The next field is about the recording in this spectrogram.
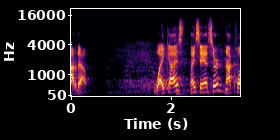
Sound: audience speaking

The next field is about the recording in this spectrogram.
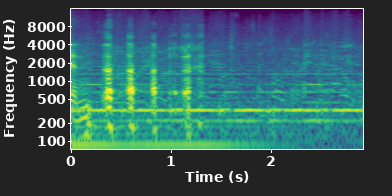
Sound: laughs

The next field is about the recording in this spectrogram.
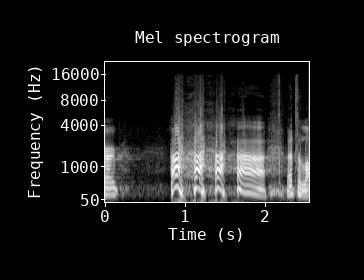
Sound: laughs

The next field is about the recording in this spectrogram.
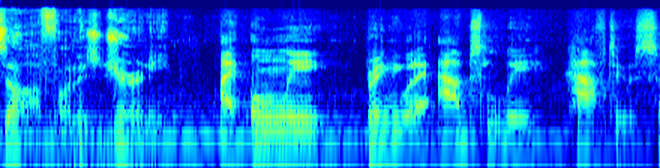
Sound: voiceover

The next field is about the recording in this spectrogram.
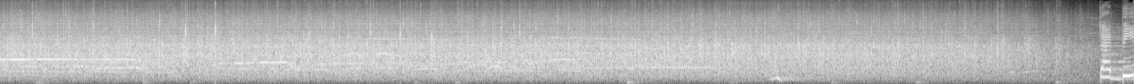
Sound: applause

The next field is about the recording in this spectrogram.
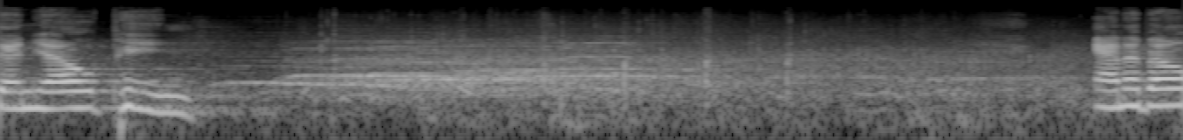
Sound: applause

